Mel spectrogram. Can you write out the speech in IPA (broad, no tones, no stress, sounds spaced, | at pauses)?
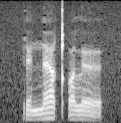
ɾ ɛ n æ qʼ ɔ l ɜ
